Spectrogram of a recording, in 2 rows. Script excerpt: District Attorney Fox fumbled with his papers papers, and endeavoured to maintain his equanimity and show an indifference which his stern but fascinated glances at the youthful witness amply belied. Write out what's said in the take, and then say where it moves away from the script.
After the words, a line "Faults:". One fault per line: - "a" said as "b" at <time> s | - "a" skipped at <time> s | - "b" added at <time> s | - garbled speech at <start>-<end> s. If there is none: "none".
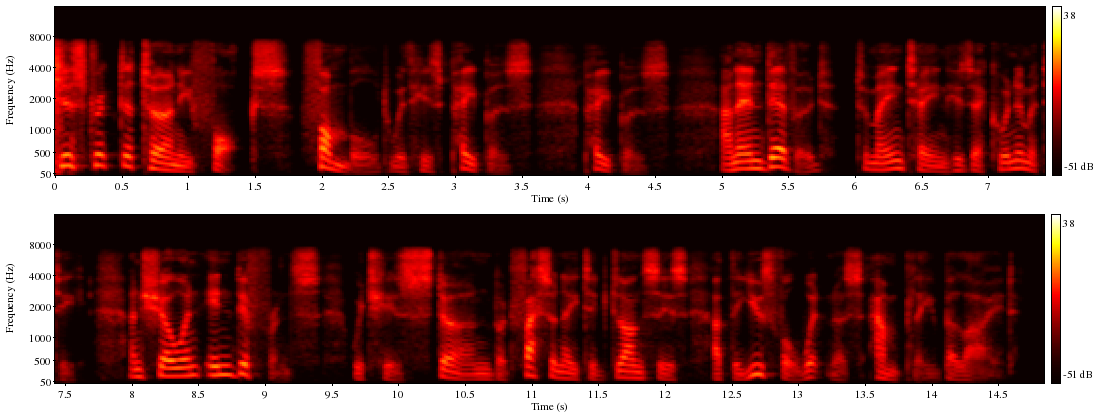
District Attorney Fox fumbled with his papers papers, and endeavoured to maintain his equanimity and show an indifference which his stern but fascinated glances at the youthful witness amply belied.
Faults:
none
